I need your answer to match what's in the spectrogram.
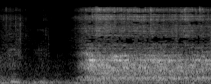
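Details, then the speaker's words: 2008 Chevy Express van front hub bearing, turned by hand on the vehicle after brake cleaner and WD-40: rough, gritty rasping scrape throughout the rotation. Worn wheel bearing grinding that caused the ABS light; the bearing is being replaced. "That sounds awful, so you can imagine how the van sounds in the inside, and of course, hence the ABS light."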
